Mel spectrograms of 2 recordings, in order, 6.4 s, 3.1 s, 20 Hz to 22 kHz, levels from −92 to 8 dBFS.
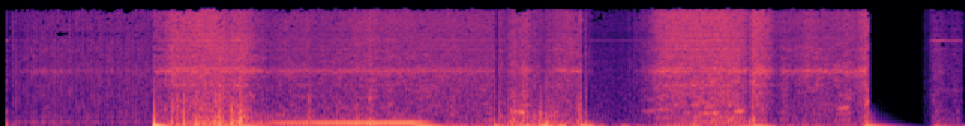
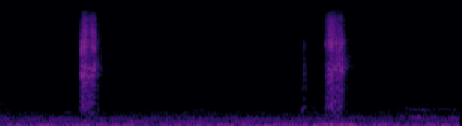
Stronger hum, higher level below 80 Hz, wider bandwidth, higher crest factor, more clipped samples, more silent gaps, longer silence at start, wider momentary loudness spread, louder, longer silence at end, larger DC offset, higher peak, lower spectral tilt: neither; first, -30 dBFS vs -66 dBFS; about the same, 17 kHz vs 16 kHz; second, 18 dB vs 30 dB; neither; neither; about the same, 0.1 s vs 0 s; first, 17 LU vs 10 LU; first, -21 LUFS vs -50 LUFS; about the same, 0 s vs 0 s; neither; first, -2 dBFS vs -28 dBFS; first, -2.5 dB/octave vs 0 dB/octave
